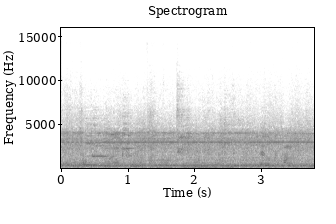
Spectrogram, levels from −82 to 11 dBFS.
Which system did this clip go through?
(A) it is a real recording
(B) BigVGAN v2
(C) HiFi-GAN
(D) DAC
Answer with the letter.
A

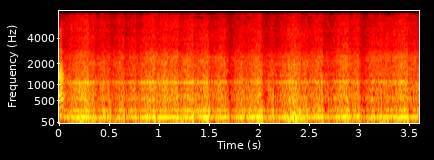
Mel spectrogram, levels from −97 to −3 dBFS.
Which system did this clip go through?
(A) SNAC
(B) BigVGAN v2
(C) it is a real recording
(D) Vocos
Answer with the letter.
D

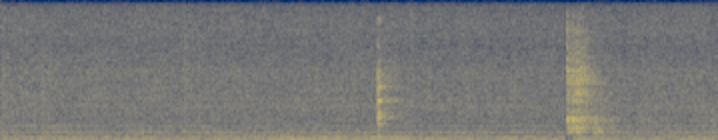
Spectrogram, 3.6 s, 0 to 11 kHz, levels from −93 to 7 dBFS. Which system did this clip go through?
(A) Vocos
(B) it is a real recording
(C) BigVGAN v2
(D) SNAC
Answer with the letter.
B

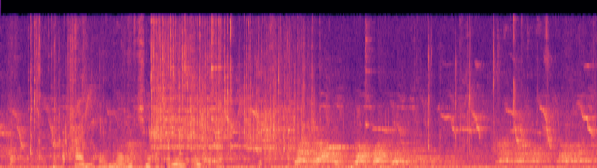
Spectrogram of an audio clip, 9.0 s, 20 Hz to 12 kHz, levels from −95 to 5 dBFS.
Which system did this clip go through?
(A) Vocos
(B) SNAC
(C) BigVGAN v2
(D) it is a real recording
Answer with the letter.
D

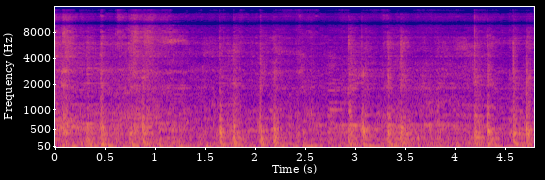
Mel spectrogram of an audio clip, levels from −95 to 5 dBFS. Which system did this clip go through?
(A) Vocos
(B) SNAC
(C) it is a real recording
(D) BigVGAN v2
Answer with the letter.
B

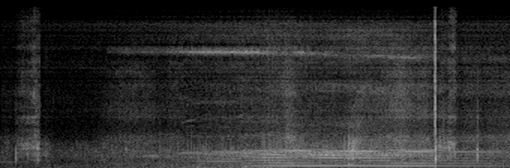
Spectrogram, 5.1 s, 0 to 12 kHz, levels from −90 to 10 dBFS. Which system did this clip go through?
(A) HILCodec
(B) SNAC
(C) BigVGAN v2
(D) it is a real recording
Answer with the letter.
C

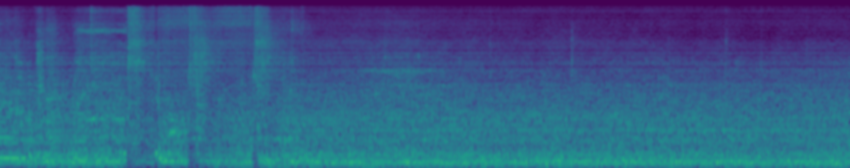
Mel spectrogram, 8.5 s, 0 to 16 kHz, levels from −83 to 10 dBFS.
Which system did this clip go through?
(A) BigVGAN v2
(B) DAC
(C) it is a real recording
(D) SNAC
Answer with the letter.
B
